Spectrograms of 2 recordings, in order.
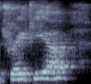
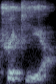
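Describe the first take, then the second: First: The word has a non-Australian pronunciation. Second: The word has an Australian pronunciation.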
